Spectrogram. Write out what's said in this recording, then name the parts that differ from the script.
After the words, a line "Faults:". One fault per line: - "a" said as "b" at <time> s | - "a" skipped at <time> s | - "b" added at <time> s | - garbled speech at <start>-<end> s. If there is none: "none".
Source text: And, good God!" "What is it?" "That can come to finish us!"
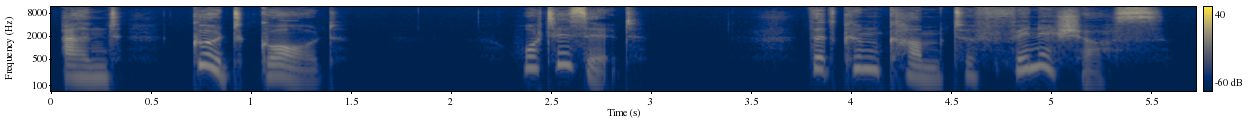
And, good God!" "What is it?" "That can come to finish us!"
Faults:
none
